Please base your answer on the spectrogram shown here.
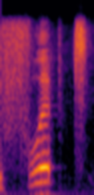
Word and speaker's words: flipped: up we have uh the ed This will sound like a t So he flipped the switch He flipped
